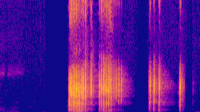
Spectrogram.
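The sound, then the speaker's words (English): A fart: a loud, buzzy, sputtering blast that breaks into a second burst, followed by two shorter, quieter puffs after a brief pause. No talking over it. “That was a fart.”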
